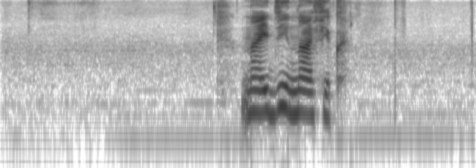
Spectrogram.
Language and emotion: Russian, angry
